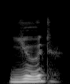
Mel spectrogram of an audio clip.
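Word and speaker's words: יוד: so you have the letter below which is pronounced yud the letter below pronounced hey the letter below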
